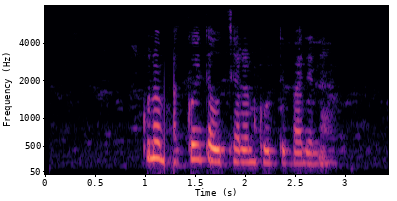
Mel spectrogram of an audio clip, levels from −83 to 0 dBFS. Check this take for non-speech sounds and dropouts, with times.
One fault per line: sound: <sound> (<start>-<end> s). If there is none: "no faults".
sound: dropout (1.2-1.3 s)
